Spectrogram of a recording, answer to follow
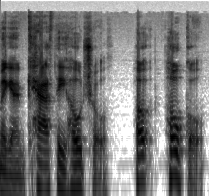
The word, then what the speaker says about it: Hochul: Kathy Hochul. Hochul. It's got to be Hochul, not Hochul.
